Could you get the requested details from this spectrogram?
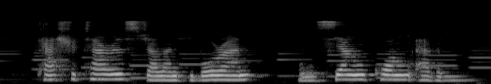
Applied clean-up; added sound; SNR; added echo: classical method log-MMSE.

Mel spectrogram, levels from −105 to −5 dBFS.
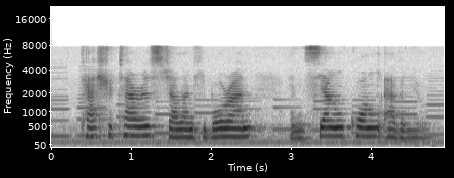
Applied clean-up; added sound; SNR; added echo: none; Wind instrument, woodwind instrument; 19 dB; none.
